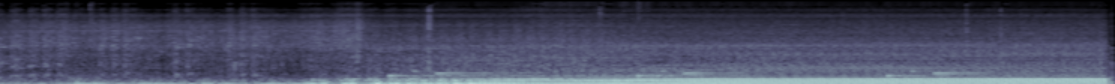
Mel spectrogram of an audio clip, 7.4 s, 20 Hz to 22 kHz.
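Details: Ford F150 2.7 EcoBoost first start after fitting new Xtreme Di +50% injectors and loading a new tune, about 55% ethanol: fuel pump primes, starter churns, engine catches and settles quickly into a smooth, even idle; healthy start.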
